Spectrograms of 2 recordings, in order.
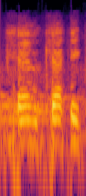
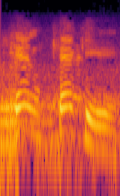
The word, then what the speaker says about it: Kankakee: You're pronouncing it wrong. – No, I always pronounce it good. Oh, it is not. Kankakee, Illinois. Kankakee? Who's going to say that? That sounds like Hawaii. – No, it's Kankakee. Kankakee, Illinois. The river.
